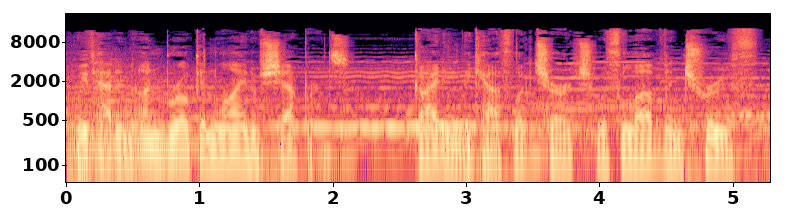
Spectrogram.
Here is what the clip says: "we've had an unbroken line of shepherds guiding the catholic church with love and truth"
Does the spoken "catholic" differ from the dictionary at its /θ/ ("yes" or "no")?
no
